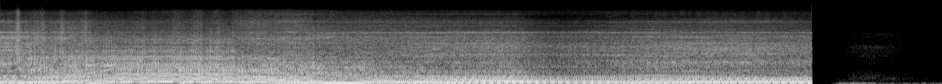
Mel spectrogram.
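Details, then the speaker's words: Stock 1995 Ford Explorer engine that runs but has a clear miss: revs up and settles with an uneven, lumpy beat and a stumble in the exhaust pulse; one cylinder missing, caused by a cracked spark plug. "Now, the bigger elephant in the room is this engine. It does run, but it's got a clear miss in"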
